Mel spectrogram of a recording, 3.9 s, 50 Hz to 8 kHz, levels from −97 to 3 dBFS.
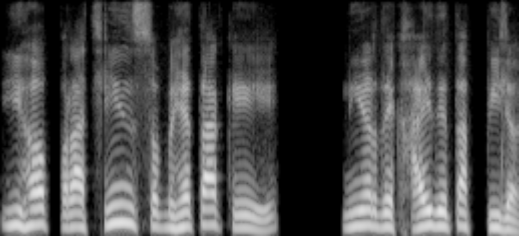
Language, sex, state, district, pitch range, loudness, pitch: Bhojpuri, male, Bihar, Saran, 160-190 Hz, -16 LUFS, 175 Hz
